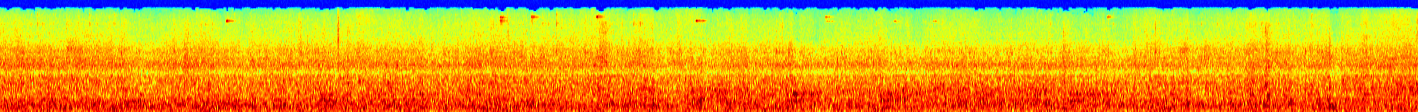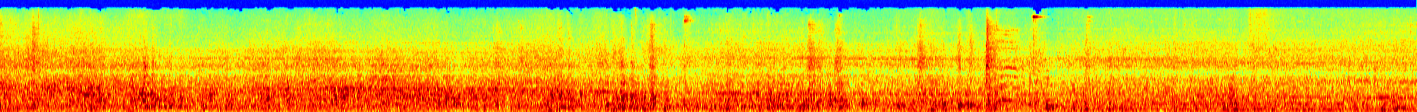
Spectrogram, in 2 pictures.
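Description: Seibu Railway electric train running along the track, heard from inside the carriage: a steady noise of the wheels on the rails.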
